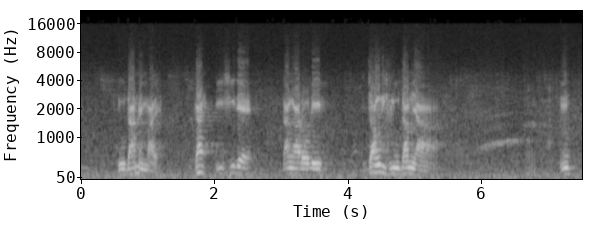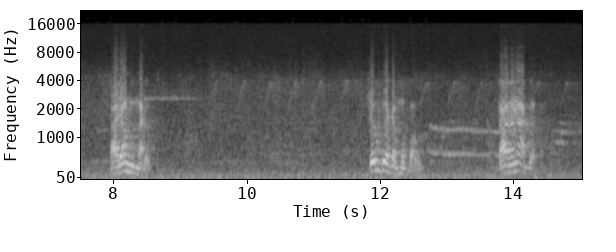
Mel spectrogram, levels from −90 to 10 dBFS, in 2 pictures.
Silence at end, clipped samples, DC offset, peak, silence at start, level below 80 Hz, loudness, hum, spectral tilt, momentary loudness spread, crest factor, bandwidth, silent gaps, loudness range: 0 s; under 0.1%; under 0.1%; -2 dBFS; 0 s; -38 dBFS; -16 LUFS; none; -6 dB/octave; 21 LU; 18 dB; 16.5 kHz; none; 5 LU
